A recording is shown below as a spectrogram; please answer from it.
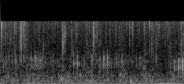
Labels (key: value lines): label: biophony, damselfish
recorder: SoundTrap 500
